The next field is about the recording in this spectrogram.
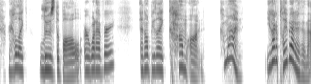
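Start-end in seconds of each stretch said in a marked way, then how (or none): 3.4-6.3 acted, really upset tone, high and swooping. Retelling how the speaker reacts when he loses the ball in a game: acting really upset. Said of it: "acting like I'm really upset".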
